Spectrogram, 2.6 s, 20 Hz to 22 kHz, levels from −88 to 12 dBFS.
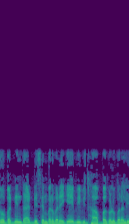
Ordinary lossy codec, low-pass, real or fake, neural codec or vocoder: none; 7.2 kHz; real; none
